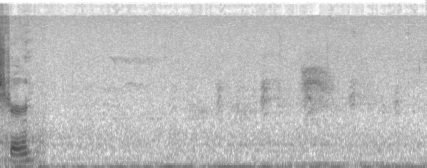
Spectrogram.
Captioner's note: birds chirping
